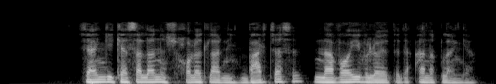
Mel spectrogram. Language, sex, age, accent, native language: Uzbek, male, 12-17, Toshkent shahri, Uzbek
